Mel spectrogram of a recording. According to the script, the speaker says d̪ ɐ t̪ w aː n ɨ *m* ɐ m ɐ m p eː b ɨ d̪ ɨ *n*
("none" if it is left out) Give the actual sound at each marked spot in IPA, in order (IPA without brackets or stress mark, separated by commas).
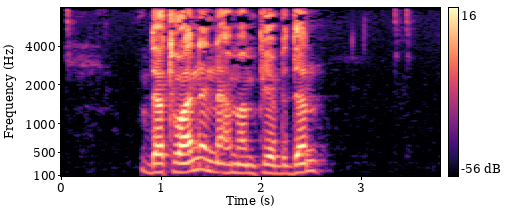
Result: n, n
